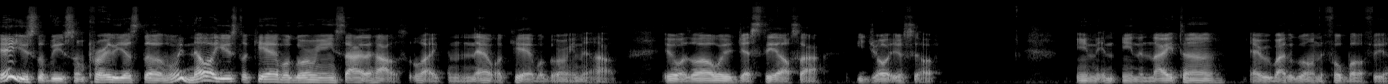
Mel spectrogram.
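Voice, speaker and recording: This man has a Liberian accent and a very deep, low pitch. His tone is animated. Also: ordinary pitch variation, moderate pace. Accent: Liberian accent, still noticeable. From Liberia (West Point, Monrovia). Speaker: vlogger. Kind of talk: casual storytelling vlog. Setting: garage. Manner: casual, animated.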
